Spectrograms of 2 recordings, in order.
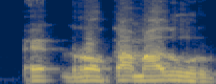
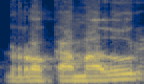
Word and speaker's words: Rocamadour: Y a mí me cuesta muchísimo leer Rocamadour y no Rocamadour, que es como lo pronuncia Julio cuando lo lee, dice Rocamadour.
